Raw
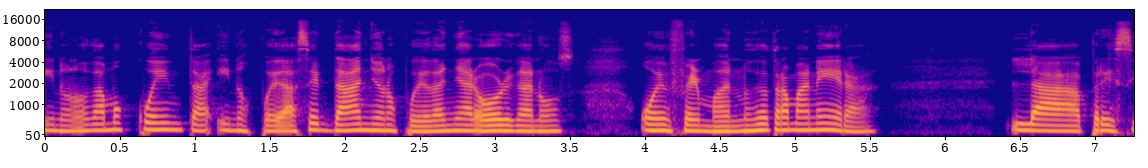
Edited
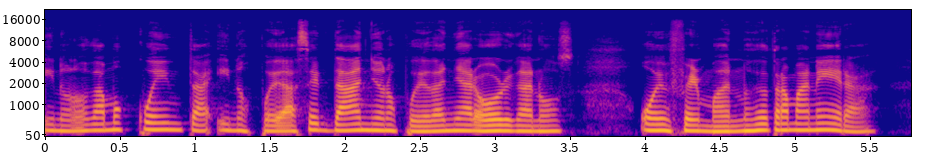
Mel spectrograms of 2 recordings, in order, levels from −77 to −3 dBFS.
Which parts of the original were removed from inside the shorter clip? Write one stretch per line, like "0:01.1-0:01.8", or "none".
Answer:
none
